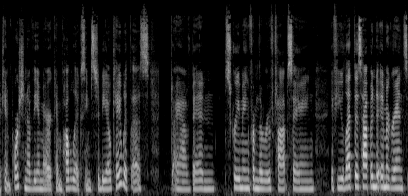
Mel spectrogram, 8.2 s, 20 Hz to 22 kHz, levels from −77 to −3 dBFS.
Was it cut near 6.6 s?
no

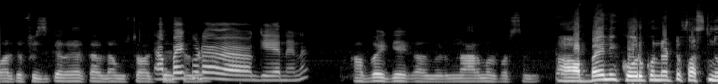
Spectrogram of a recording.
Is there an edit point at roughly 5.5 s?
yes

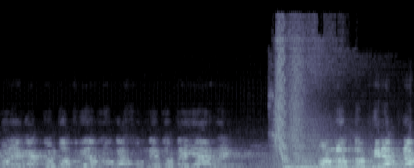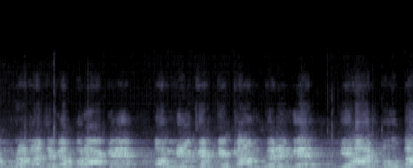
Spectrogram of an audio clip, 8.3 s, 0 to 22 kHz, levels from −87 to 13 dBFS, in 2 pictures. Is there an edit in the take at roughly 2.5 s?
no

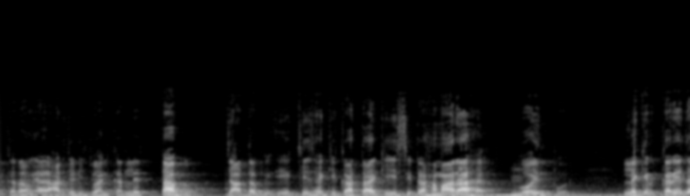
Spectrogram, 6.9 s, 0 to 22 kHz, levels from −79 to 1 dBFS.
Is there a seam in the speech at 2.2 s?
yes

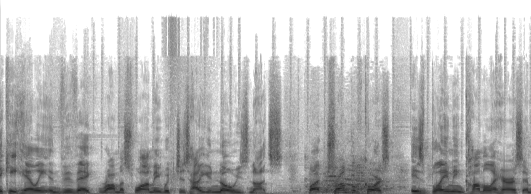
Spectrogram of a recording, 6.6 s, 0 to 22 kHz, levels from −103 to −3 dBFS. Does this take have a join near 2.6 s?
no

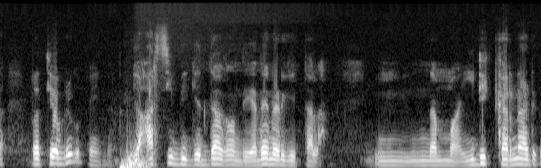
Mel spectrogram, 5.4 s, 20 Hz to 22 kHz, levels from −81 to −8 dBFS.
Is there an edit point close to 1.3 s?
yes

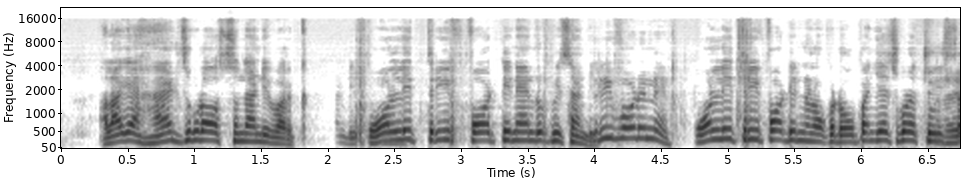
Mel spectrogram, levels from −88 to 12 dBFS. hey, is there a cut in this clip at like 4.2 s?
no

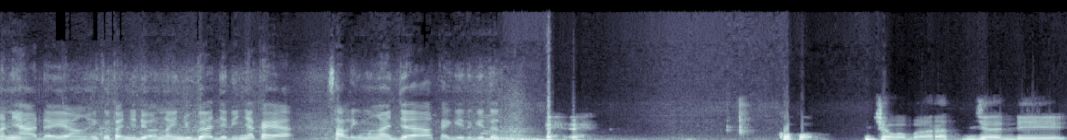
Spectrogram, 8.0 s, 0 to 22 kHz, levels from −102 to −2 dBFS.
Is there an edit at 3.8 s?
yes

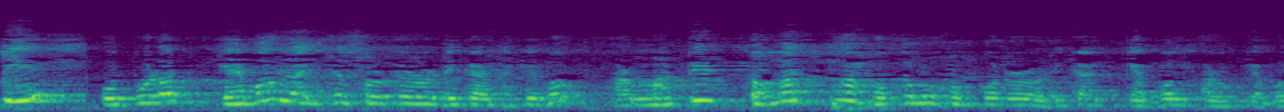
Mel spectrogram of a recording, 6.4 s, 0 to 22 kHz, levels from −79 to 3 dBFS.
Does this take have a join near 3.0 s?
no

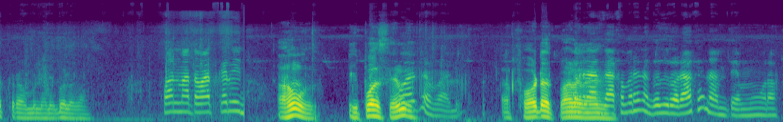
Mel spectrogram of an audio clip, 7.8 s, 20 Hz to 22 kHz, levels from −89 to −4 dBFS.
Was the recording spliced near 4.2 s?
no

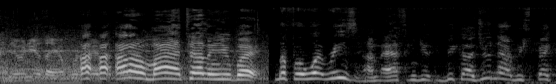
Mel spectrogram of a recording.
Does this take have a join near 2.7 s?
yes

